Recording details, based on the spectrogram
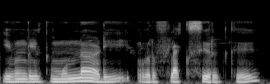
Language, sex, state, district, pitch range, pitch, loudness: Tamil, male, Tamil Nadu, Nilgiris, 110-135 Hz, 125 Hz, -17 LUFS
